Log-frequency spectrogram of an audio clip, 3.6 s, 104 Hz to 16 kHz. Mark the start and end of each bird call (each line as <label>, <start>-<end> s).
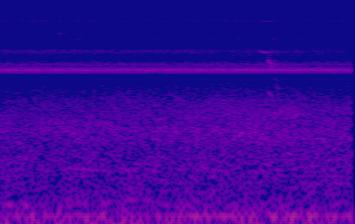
Northern Flicker (Colaptes auratus), 2.4-3.2 s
